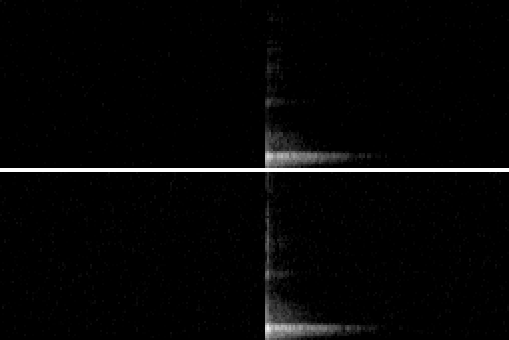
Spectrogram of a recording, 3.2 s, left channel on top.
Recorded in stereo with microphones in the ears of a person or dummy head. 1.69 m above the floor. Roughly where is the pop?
Right.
